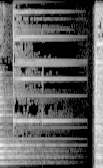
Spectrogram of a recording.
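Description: The last bell-like chime of a short logo jingle rings out and fades, with a high shimmering chime layered over it. After a moment of silence the song's backing music, with bass and a beat, starts just before the end.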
